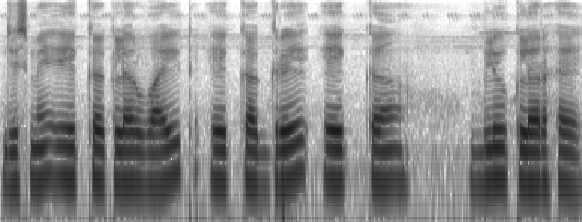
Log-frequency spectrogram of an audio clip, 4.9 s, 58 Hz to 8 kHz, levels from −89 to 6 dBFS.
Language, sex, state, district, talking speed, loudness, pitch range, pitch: Hindi, male, Uttar Pradesh, Lucknow, 160 wpm, -14 LUFS, 140-150 Hz, 145 Hz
